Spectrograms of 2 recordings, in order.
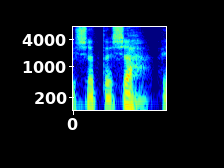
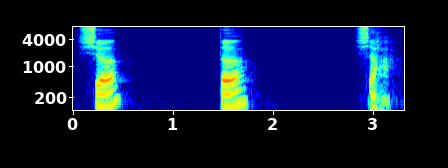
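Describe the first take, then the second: First: Said in the usual way. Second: "श", "त", "शाह" each alone, long pauses between; slow syllable breakdown. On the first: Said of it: "ऐसे पढ़ेंगे". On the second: Shown as a demonstration. Teacher repeating the example for pupils, syllable by syllable.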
